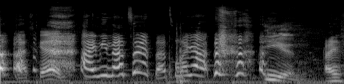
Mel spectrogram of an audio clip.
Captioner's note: laughs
